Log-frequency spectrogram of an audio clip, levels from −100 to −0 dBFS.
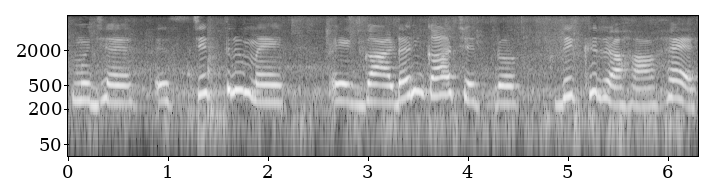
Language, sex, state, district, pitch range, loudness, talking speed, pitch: Hindi, female, Madhya Pradesh, Dhar, 255-345 Hz, -14 LUFS, 105 wpm, 275 Hz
